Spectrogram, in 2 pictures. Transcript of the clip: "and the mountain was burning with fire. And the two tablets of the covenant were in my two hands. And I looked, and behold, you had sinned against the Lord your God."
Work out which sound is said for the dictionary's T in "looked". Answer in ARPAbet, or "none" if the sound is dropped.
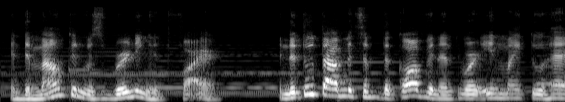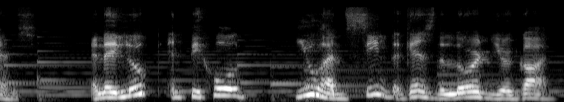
T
